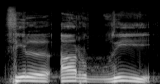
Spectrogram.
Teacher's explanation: ra sukun yang didahului fathah kita baca tafkim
